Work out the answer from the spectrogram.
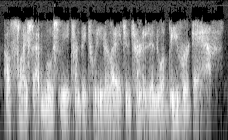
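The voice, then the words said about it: Wolverine character voice. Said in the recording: “do the voice ... I always wanted to do Wolverine ... Wolverine.”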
